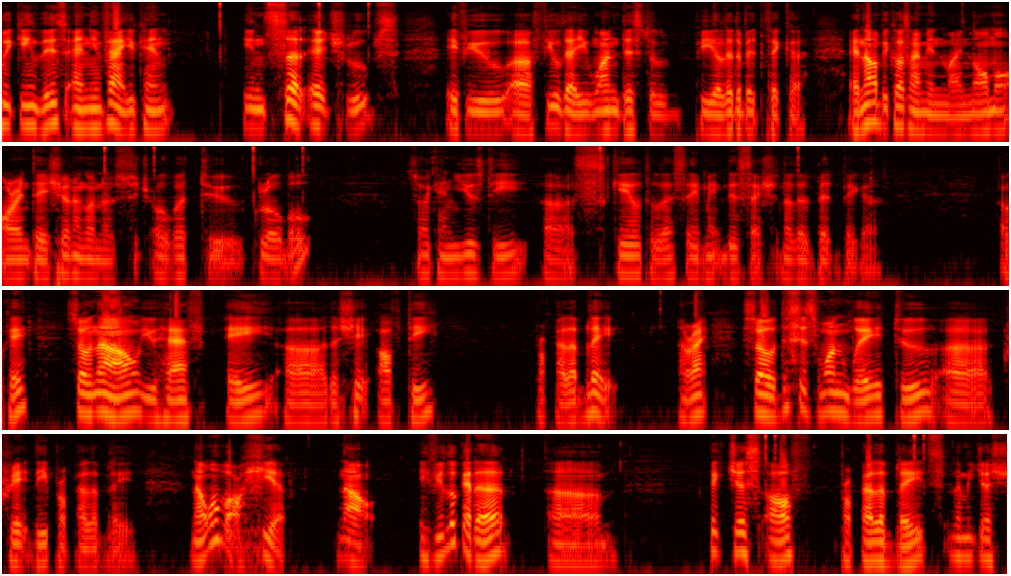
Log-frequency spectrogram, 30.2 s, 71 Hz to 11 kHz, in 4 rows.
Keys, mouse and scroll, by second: 1.6 ctrl+r, 2.1 click, 3.7-6.4 middle drag, 6.4 scroll up 1, 6.9 scroll down 1, 7.1-8.2 shift+middle drag, 8.8 click, 10.3 middle click, 11.3-12.4 scroll up 1, 12.4 click, 14.2 Tab, 14.5 scroll down 1, 14.6 middle click, 15.5 Tab, 16.1 z, 16.4 middle click, 17.1-17.4 scroll up 2, 17.6-20.7 middle drag, 21.5 shift+middle click, 21.7 scroll up 1, 25.2 scroll down 1, 25.5-28.8 scroll up 1, 28.8 click.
